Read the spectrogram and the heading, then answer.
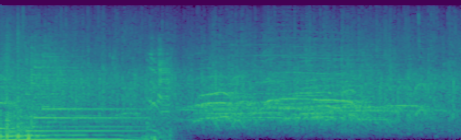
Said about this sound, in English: That was a rapturous applause. Is that the greeting that you get now as a New York Times best-selling author when you enter most rooms?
